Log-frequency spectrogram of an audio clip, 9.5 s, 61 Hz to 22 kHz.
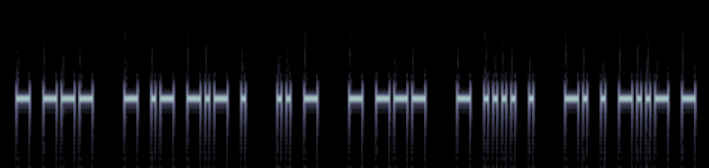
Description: Morse code, heard as a keyed tone, about 20 wpm, 700 Hz. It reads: TO TAKE IT TO THE NEXT
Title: Sentences with 7-Word Phrases - Spoken Beginning - 20wpm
